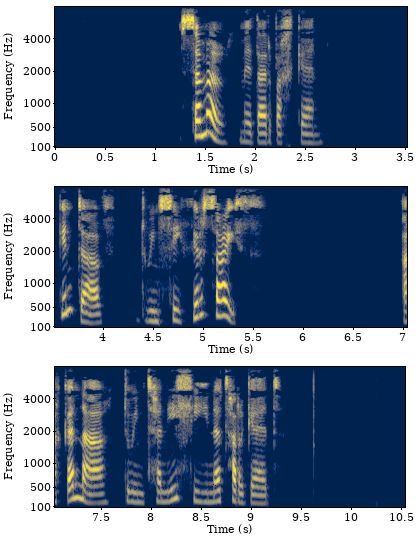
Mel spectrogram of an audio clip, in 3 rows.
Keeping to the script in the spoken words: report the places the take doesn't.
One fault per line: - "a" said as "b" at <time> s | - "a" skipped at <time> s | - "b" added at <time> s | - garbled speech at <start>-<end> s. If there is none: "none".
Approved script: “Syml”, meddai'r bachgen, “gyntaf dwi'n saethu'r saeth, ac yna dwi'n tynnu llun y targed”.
none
